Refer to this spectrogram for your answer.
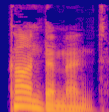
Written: condimentary

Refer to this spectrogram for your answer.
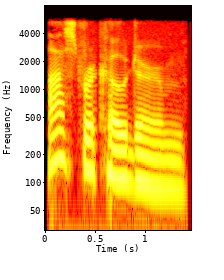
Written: ostracoderm

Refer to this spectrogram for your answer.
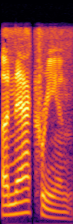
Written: Anacreon

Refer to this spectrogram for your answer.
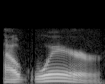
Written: outwear

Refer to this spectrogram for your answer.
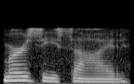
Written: Merseyside

